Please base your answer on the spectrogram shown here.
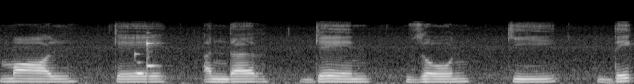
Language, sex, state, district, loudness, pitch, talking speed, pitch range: Hindi, female, Madhya Pradesh, Dhar, -14 LUFS, 125 Hz, 65 wpm, 125-130 Hz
